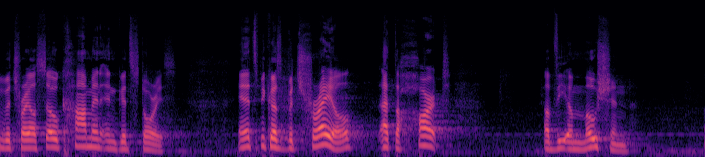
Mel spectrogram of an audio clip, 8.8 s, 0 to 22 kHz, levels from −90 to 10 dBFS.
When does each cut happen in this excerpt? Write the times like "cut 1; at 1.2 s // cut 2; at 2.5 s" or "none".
cut 1; at 4.7 s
